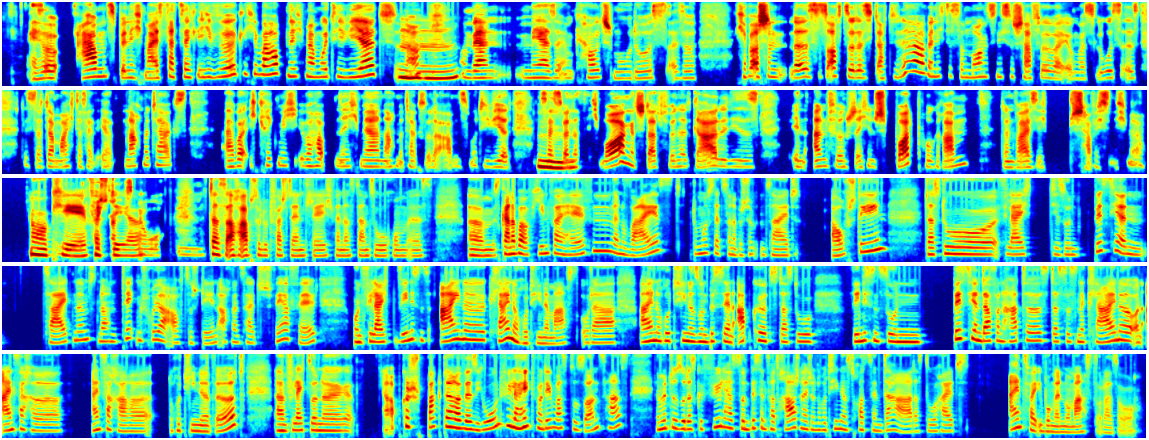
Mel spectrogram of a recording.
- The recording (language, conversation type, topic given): German, advice, Wie kann ich eine einfache Morgenroutine aufbauen, wenn mir eine fehlt oder sich mein Morgen chaotisch anfühlt?
- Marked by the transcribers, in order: static; drawn out: "Mhm"; "abgespecktere" said as "abgespacktere"; laughing while speaking: "vielleicht"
